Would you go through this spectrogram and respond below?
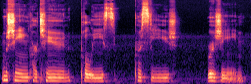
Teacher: french with the stress on the final syllable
